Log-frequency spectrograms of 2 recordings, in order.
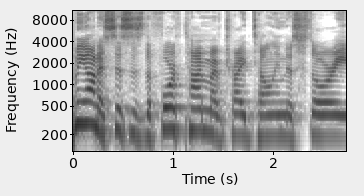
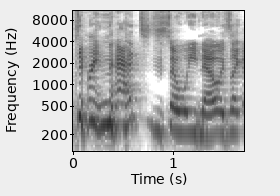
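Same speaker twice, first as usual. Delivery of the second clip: normal talking voice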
